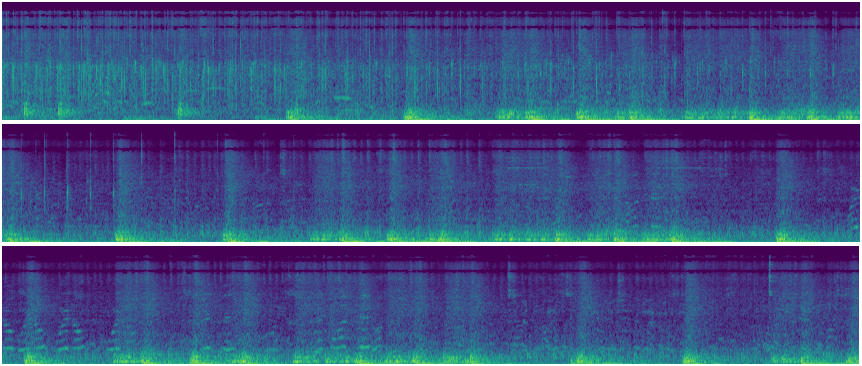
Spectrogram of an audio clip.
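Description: Processional band music: held low notes over a steady, repeated drum beat.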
